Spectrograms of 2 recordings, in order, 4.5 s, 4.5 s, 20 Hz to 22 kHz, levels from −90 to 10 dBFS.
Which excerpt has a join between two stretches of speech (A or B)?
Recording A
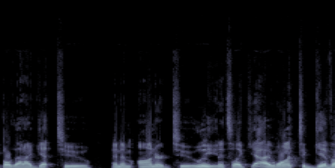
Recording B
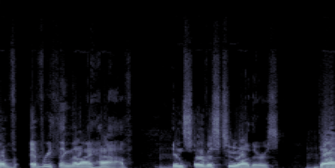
A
